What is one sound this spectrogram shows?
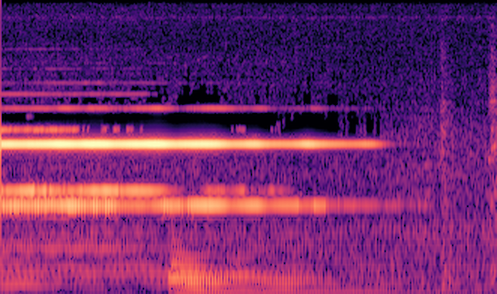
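A flute plays a melody and holds a long final note.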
